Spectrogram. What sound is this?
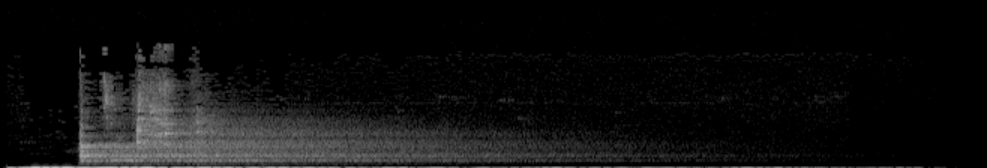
Metal water bottle SFX - dark droplet
Processing one of the recordings from this pack to create a dark and creepy droplet sound.
SFX, Horror, Droplet, Effect, Water, Drop, Eerie, Drops, Dark, Scary, Metal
